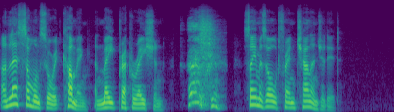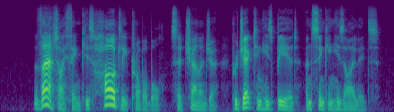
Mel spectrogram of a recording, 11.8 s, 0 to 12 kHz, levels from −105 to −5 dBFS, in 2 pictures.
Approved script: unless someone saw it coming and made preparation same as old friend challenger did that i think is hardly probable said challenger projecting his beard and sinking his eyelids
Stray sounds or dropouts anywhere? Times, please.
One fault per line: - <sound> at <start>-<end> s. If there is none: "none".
- sneeze at 2.7-3.4 s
